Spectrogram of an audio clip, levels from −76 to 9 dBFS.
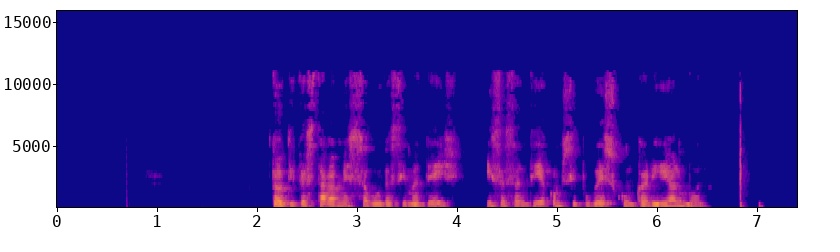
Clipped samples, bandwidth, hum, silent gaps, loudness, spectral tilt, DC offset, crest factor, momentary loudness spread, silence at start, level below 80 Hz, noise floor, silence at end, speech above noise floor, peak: under 0.1%; 11.5 kHz; none; none; -25 LUFS; -4.5 dB/octave; under 0.1%; 22 dB; 15 LU; 2.15 s; -76 dBFS; -89 dBFS; 0.35 s; 64 dB; -6 dBFS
